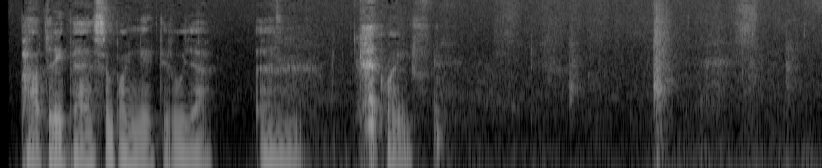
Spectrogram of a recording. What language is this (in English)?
Welsh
